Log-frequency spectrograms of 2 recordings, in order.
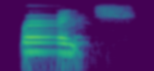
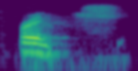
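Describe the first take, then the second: First: The word ends with an extra vowel sound. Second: The word ends on the consonant, no final vowel. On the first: The speaker calls it wrong. "It doesn't sound fridge" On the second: The speaker calls it right. "we don't pronounce the E at the end"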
